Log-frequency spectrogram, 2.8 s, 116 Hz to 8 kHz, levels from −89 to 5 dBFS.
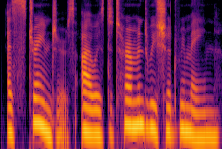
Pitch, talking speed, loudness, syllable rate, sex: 190 Hz, 170 wpm, -16 LUFS, 5.0 syllables/s, female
